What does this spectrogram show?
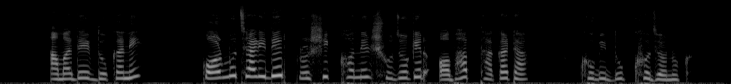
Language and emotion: Bengali, sad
